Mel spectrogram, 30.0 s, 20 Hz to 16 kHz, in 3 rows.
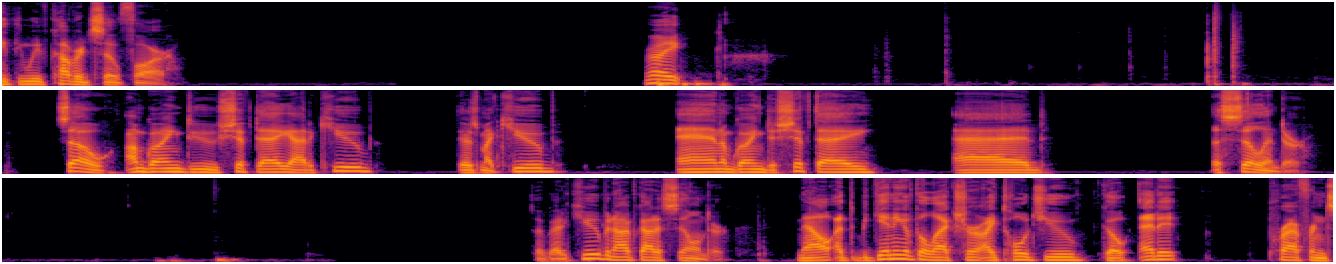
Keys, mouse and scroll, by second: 11.0 shift+a, 13.6 shift+middle click, 15.5 shift+a, 20.9 g, 23.3 middle click, 24.4 shift+middle click, 27.8-29.5 drag.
